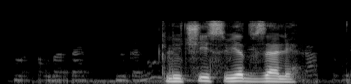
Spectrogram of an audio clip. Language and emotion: Russian, neutral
